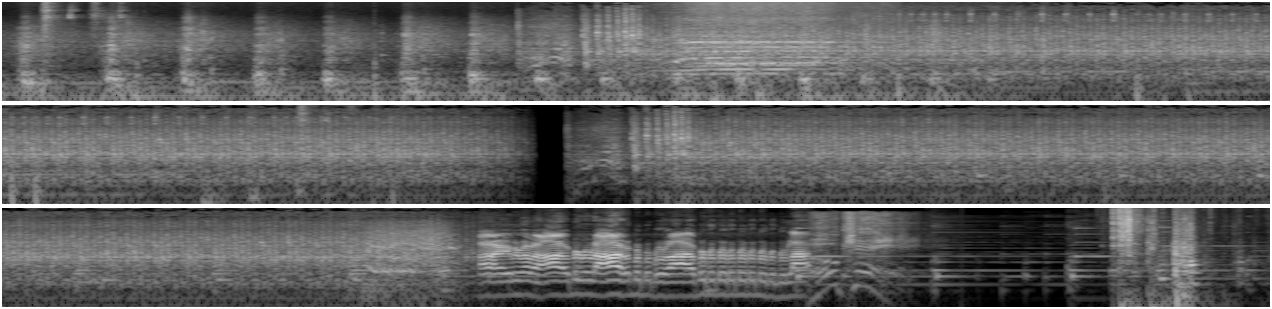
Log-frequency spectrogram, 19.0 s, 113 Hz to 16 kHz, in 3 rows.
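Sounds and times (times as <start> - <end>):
vehicle engine running: 0.0 - 9.0, 9.6 - 15.0.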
